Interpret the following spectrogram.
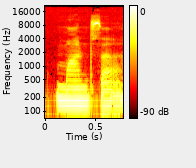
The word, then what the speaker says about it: Mansa: of the i'm going to say this wrong monsa hey i said it right monster wealth app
